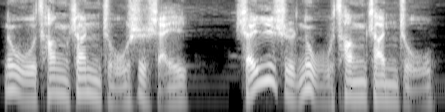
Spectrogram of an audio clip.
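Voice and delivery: very slow, drawn-out, solemn; a far-off voice echoing; slow, desolate calling from afar; slow distant voice. Acted. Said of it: "低沉的声音，悠悠的道".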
